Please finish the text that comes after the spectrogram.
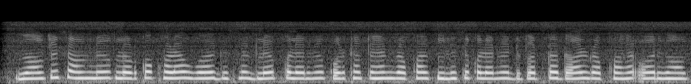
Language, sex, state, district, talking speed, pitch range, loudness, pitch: Hindi, female, Bihar, Madhepura, 240 wpm, 275-285 Hz, -11 LUFS, 280 Hz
